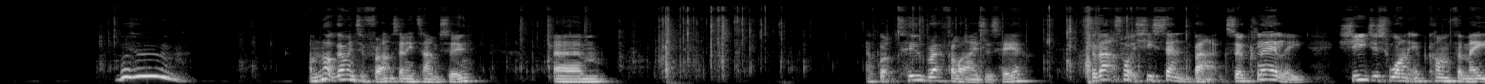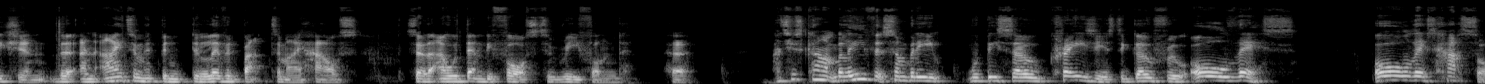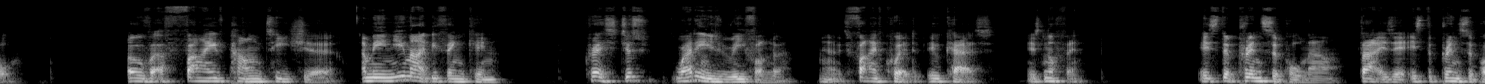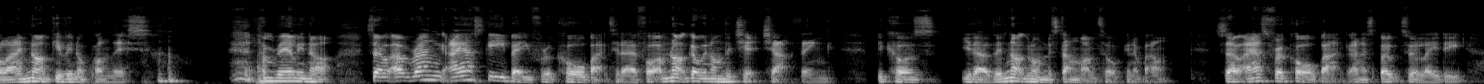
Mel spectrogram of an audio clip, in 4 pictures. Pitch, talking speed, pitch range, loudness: 140 Hz, 160 wpm, 125-165 Hz, -19 LUFS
